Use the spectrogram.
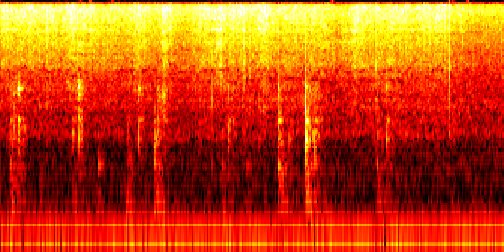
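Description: Onions fry in a pan, giving a continuous sizzle with irregular clinks and scrapes of stirring, close by, over a low steady hum and with no voices.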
